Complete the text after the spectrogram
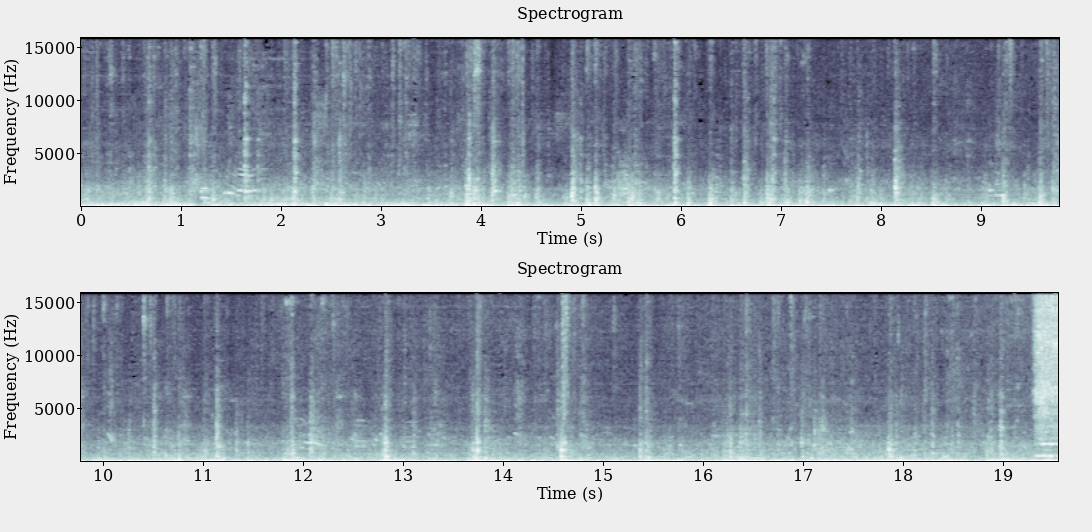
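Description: A small open train rumbles and rattles along its track.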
